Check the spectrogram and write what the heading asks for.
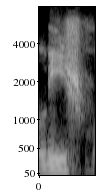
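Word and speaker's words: Lady Leshurr: It's like Lisa, but Leisure.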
